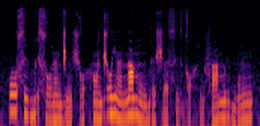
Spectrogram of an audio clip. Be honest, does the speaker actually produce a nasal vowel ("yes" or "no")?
yes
